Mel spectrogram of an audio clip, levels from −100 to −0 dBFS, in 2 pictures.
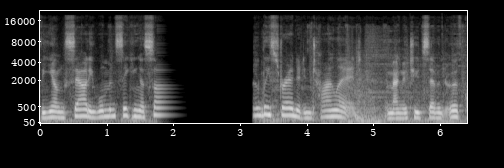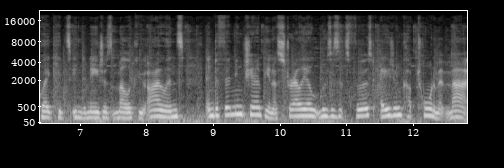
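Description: A long network dropout runs from 1.75 s to 3.22 s. The sound stops being continuous and turns into a brief fading buzz or hiss carried on from the last moment before the gap, then about 1.07 s of silence. This is most likely a stretch of about 1.44 s of audio that never arrived, which the receiver papered over for 1.43 s by extending and fading what it last had. When the sound resumes, it has skipped ahead, and the missing portion is simply gone.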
